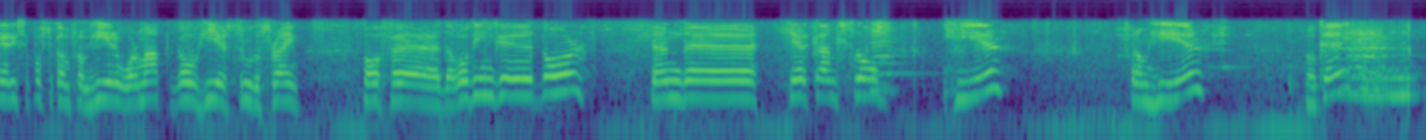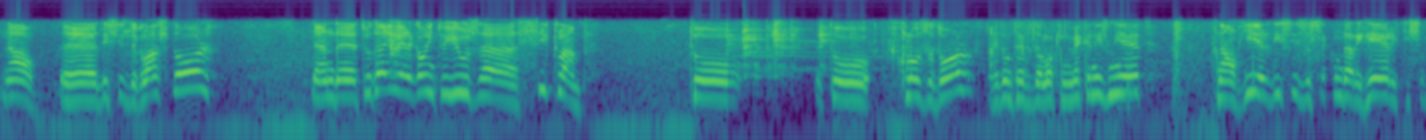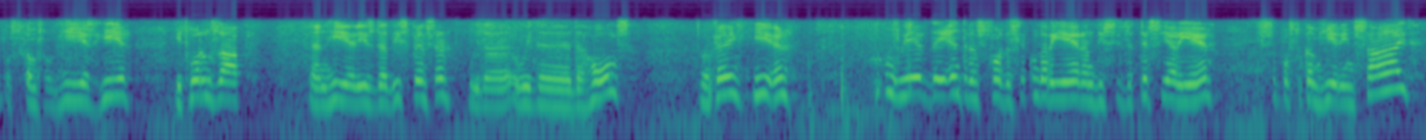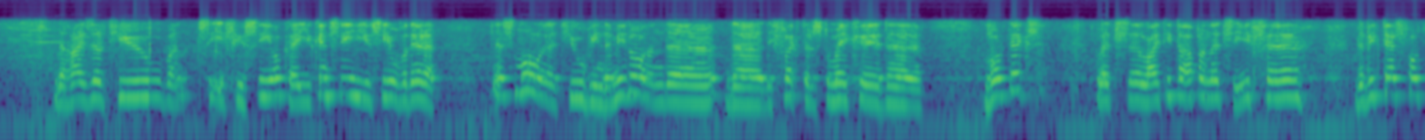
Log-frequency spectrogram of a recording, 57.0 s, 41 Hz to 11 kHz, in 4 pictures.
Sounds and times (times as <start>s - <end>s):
Speech: 0.0s - 3.0s, 3.6s - 5.9s, 6.5s - 10.1s, 11.2s - 12.2s, 13.0s - 16.5s, 17.4s - 20.3s, 21.2s - 21.7s, 22.4s - 25.8s, 26.4s - 34.9s, 35.5s - 36.5s, 37.2s - 57.0s.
